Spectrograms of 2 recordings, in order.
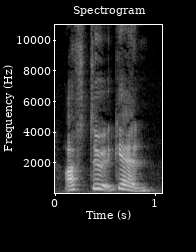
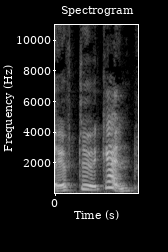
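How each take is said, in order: First: "do" lifted and leaned on, rest even; stress on do. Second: "again" carries the weight, falling at the end; flat line peaking on "again"; stress on again. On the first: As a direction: press the word "do" hard. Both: Shown as a demonstration.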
